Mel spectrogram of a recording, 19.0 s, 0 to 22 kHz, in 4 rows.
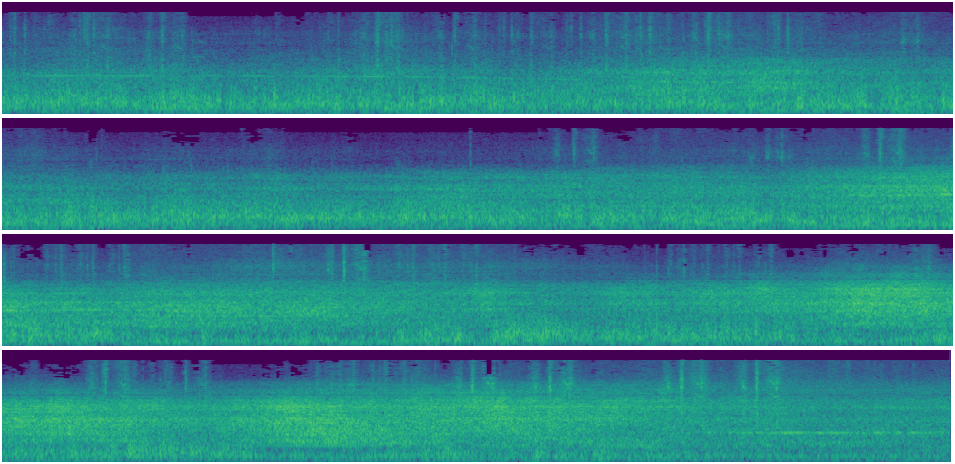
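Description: Airbus A319 touching down and rolling out with its ram air turbine deployed: steady jet engine noise and rushing air. A thin whistle falls slowly in pitch over the first few seconds, and a hissing roar swells from about nine seconds in before easing near the end.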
